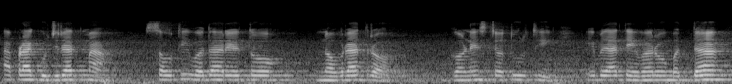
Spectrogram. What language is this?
Gujarati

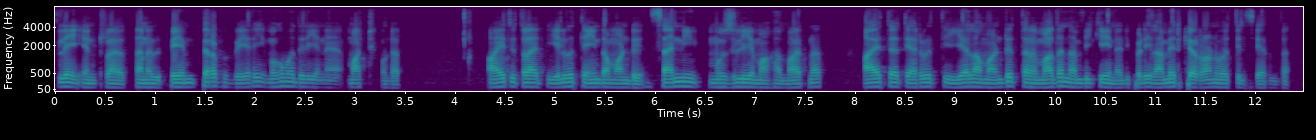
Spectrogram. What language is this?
Tamil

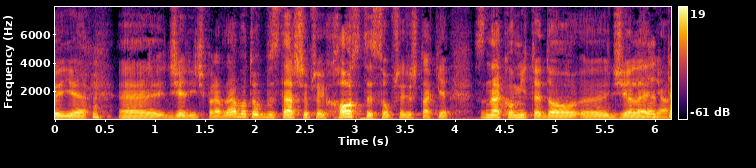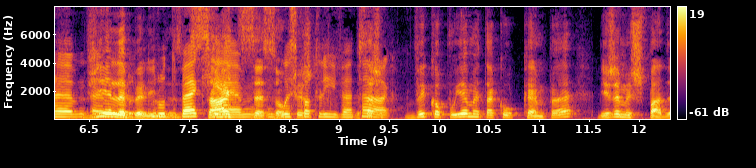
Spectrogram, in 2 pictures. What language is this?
Polish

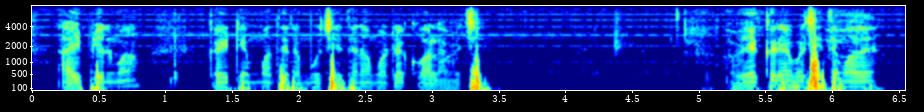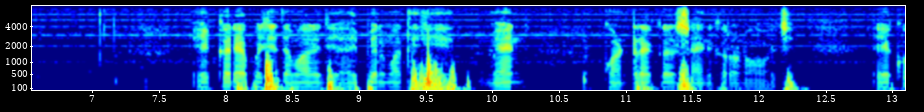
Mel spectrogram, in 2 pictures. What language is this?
Gujarati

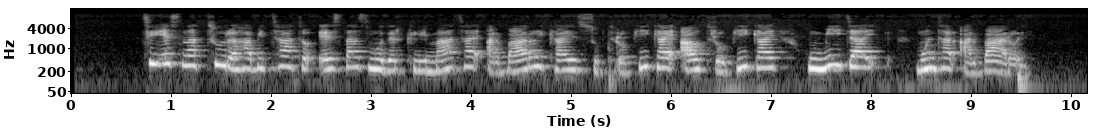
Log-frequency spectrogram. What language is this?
Esperanto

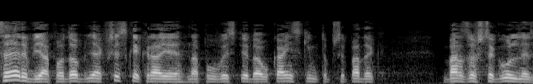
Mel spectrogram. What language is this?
Polish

